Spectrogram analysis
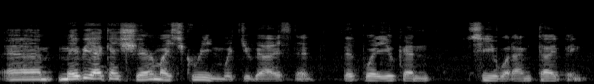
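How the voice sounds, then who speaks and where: A man speaking briefly and practically, a little halting, in a group video call meeting. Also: low-pitched, steady tone, slightly rough. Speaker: project group member. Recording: distant, muffled video call audio.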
